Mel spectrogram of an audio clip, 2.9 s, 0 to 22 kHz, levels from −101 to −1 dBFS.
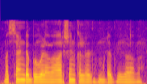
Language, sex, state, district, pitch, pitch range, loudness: Kannada, male, Karnataka, Bidar, 115 Hz, 115-120 Hz, -16 LUFS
